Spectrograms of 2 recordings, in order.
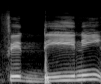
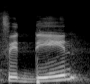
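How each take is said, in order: First: The word ends with a final short vowel. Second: The word ends on the bare consonant.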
